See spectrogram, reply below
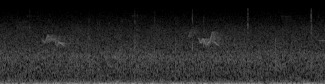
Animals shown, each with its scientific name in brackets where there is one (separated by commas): Red-eyed Vireo (Vireo olivaceus)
